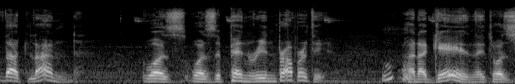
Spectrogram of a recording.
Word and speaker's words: Penrhyn: that we know know people call it ten reen but it's actually Penrhyn yes ven p en h ry head woo that's how it's spelled that somebody's me that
